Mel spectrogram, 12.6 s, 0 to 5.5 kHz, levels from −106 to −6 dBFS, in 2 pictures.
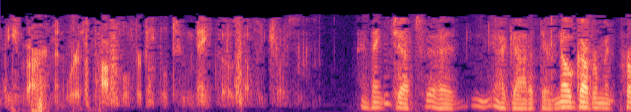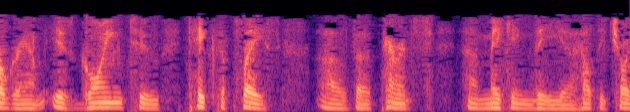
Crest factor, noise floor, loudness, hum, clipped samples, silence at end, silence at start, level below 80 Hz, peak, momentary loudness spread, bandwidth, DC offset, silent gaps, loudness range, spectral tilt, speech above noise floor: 26 dB; -60 dBFS; -26 LUFS; none; under 0.1%; 0 s; 0 s; -50 dBFS; 0 dBFS; 12 LU; 4 kHz; under 0.1%; none; 6 LU; -10.5 dB/octave; 35 dB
